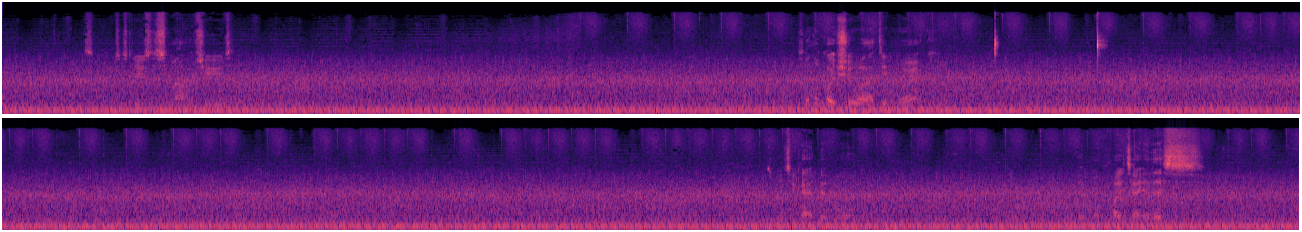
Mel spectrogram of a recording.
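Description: A propeller engine drones steadily inside a small plane's cabin.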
